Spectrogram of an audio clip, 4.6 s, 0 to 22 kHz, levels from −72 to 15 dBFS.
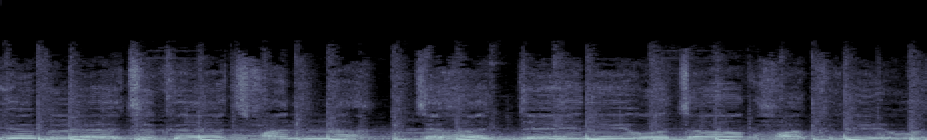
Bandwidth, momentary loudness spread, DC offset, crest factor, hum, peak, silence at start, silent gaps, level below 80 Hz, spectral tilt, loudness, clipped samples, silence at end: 15 kHz; 4 LU; under 0.1%; 12 dB; none; -2 dBFS; 0 s; none; -20 dBFS; -6 dB/octave; -15 LUFS; under 0.1%; 0 s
